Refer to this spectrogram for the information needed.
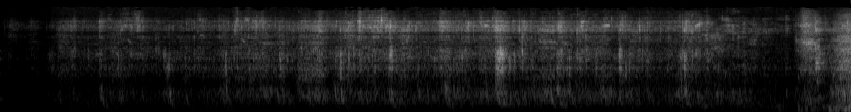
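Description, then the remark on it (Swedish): Rapid running footsteps of a person running to catch a boat pound steadily, a quick regular rhythm of impacts over a constant rushing background noise, with no talking. “Det finns en video uppe på Klipp till podcast när Fabian springer. Ni kan få ljuduttagningen här för att få lite känsla.”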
